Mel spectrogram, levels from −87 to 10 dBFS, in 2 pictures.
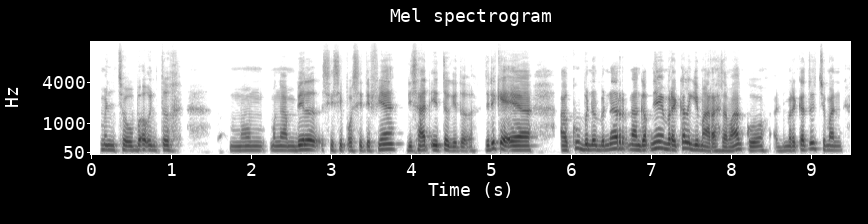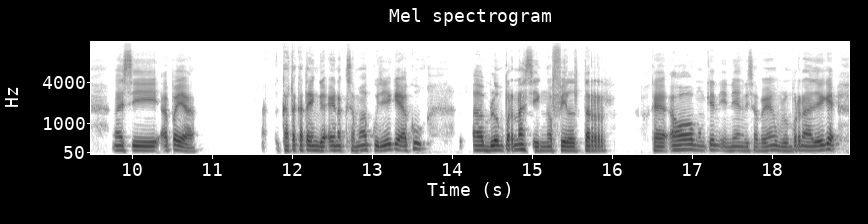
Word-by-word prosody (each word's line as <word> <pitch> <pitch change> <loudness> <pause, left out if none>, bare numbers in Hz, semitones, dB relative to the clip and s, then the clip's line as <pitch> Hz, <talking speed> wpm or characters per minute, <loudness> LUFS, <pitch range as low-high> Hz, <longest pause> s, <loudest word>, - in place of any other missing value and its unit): mencoba 150 0 0
untuk 150 +1 -2 0.7
mem 135 0 -5
mengambil 140 +3 +2
sisi - - -6
positifnya 140 +6 -1
di 130 - -2
saat 145 0 +1
itu, 150 +1 +3
gitu. 125 -1 -4 0.2
Jadi 190 - +3
kayak - - +6
ya, 145 0 +7 0.4
aku 140 +9 -1
bener-bener 165 +5 +2
nganggepnya 155 +7 +3
ya - - -1
mereka 170 +5 +3
lagi 155 -4 +3
marah 120 -2 +1
sama 125 +5 +1
aku. 135 -5 -2
Ad 120 0 -12
mereka 135 +3 -1
tuh 185 0 0
cuman 140 -5 -4 0.4
ngasih, 135 -2 +1
apa 140 +3 0
ya, 115 - +3 1.2
kata-kata 145 +1 0
yang 140 -1 0
gak - - -2
enak 140 - -2
sama 140 +3 -2
aku. 150 - -4
Jadi 165 +4 +2
kayak 135 -1 0
aku, 180 -2 -2 0.6
eee, 145 - +4
belum 145 +2 +5
pernah 155 +1 +3
sih 125 - -2
nge-filter 130 -1 +1 0.6
kayak, 130 -1 0
"Oh, 160 +2 +3
mungkin 150 +2 -5
ini 130 +1 -6
yang 125 - -7
disampaikan," 125 +4 -4
belum 125 -1 -4
pernah. 140 -2 0
Jadi 145 +2 +4
kayak - - -18
140 Hz, 170 wpm, -21 LUFS, 135-155 Hz, 1.2 s, ya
